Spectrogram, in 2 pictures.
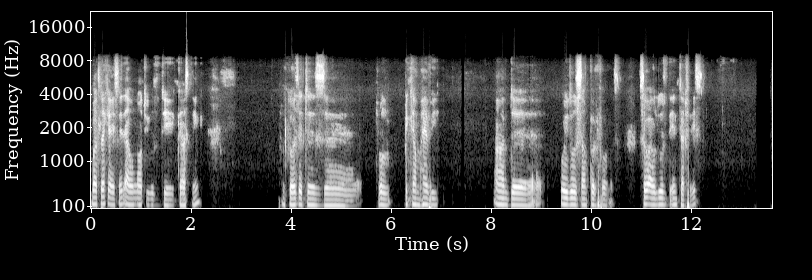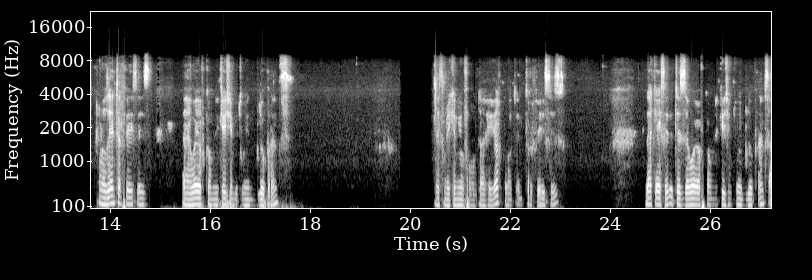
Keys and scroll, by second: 2.9 Delete, 21.4-23.6 typing, 23.7 Return.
